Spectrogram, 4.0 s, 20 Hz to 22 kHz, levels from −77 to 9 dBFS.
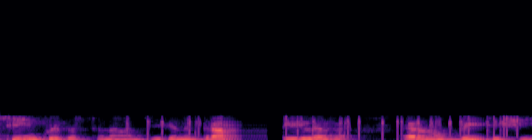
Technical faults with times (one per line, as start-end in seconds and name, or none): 0.00-4.00 GSM full-rate codec
0.95-3.89 train of clicks
1.68-2.14 lost GSM frames
3.54-3.64 lost GSM frames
